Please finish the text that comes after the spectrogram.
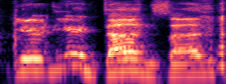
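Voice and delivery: slow, laughing through the words; giggling at himself. Real, not acted. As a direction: chuckle out the line slowly. Laughing at own near-impression.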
